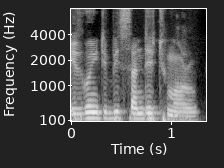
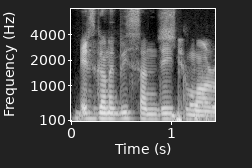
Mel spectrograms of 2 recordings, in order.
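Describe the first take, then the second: First: 'Going to' is said in full. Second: 'Going to' is reduced to 'gonna'. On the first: "it's गोइंग टू be" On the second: "गोना be का हम इस्तेमाल कर सकते हैं"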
